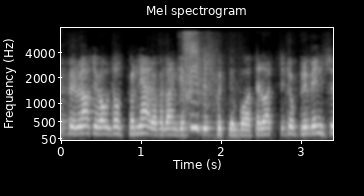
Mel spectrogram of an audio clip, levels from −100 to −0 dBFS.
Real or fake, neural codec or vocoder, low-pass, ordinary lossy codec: fake; codec, 16 kHz, 1 kbps, X-Codec, WavLM features, trained on Multilingual LibriSpeech; 7.2 kHz; AAC, 32 kbps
